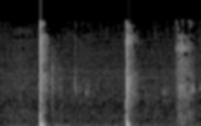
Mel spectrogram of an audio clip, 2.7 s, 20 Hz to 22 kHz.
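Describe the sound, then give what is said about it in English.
Two sharp hand claps spaced about a second apart in a deliberate slow rhythm, a slow clap in the style of classic 80s teenage movies, with quiet background noise between them and no talking. “Let me do the classic 80s teenage movie slow clap.”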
